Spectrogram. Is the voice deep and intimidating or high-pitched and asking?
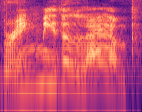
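high-pitched. It sounds high-pitched, more asking than demanding.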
